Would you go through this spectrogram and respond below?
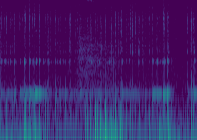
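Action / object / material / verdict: tap / hard plastic water bottle / hard plastic / none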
